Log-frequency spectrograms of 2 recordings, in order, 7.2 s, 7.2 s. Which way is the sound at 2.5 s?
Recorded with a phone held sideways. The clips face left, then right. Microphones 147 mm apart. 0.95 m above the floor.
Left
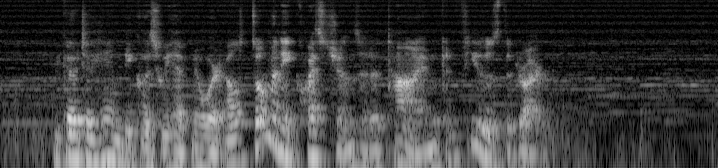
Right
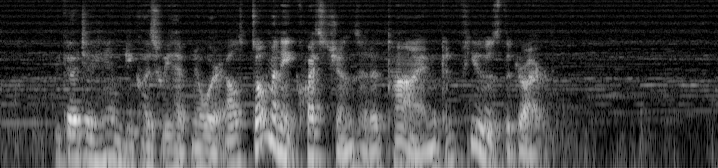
55° right (ahead or behind).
